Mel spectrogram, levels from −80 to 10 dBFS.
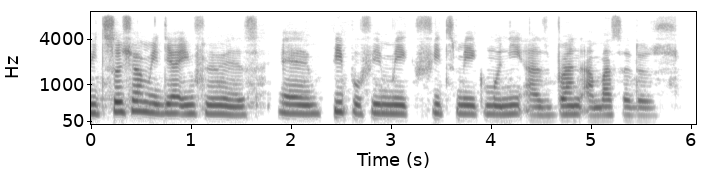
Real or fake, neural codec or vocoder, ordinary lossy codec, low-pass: real; none; none; 7.2 kHz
